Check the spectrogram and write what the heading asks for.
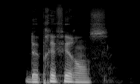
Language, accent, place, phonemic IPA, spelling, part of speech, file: French, France, Lyon, /də pʁe.fe.ʁɑ̃s/, de préférence, adverb, LL-Q150 (fra)-de préférence.wav
- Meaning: preferably, ideally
